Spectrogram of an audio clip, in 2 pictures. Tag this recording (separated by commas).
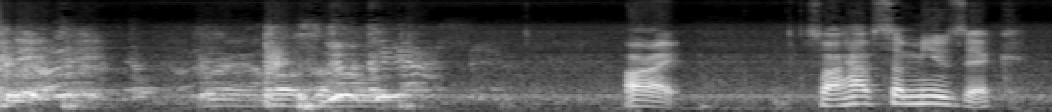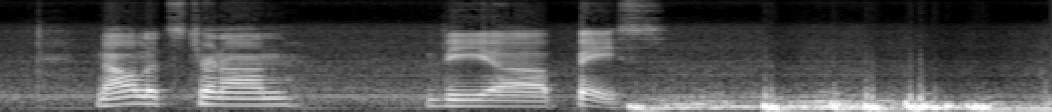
inside a large room or hall, Music, Speech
